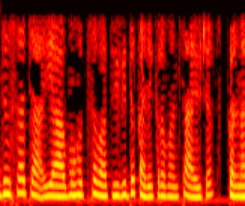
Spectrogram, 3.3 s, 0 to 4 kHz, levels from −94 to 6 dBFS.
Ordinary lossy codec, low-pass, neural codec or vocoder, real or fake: none; 3.6 kHz; none; real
